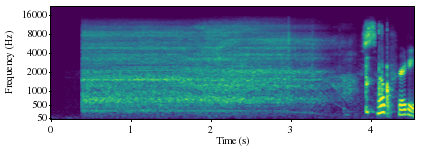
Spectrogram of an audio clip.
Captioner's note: dryer whooshing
